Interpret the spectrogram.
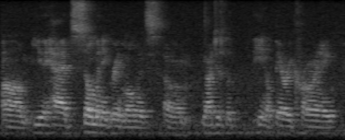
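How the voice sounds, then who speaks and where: A man's voice: lowish voice, level tone, unhurried. A man giving enthusiastic, rambling, unscripted game commentary as host of a countdown, repeating himself for emphasis. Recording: very echoey distant mic, faint noise.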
